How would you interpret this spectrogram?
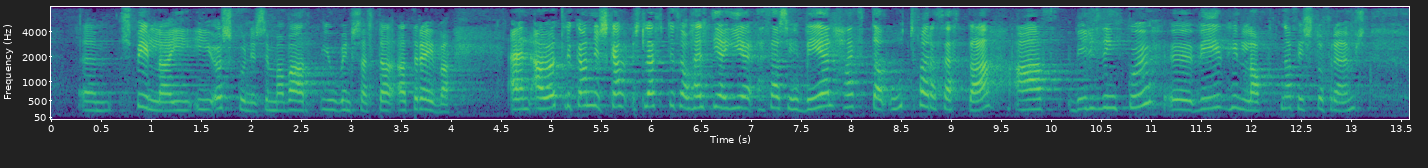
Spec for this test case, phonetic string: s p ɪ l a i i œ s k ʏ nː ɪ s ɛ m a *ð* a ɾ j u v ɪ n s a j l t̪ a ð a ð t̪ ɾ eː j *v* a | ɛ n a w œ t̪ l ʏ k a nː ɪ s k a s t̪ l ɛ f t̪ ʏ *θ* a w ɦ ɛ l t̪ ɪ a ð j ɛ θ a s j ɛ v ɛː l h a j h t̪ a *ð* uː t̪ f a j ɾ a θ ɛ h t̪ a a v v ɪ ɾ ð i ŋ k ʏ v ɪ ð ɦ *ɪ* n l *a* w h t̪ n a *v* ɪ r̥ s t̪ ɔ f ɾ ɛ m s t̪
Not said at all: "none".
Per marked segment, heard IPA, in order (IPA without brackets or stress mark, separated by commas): v, v, θ, ð, ɪ, a, f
